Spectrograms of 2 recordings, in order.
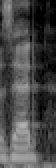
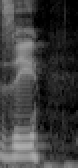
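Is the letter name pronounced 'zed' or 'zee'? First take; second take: zed; zee. First: The letter is pronounced 'zed', British style. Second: The letter is pronounced 'zee', American style. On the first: "Most other English-speaking countries call it Z" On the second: "we are in the US, one of the few countries that pronounces it Z"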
